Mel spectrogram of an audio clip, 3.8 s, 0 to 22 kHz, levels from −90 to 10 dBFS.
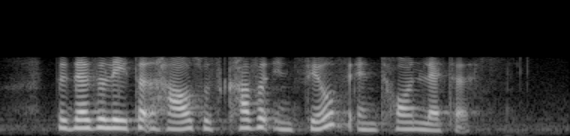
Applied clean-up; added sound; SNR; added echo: none; none; none; none.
